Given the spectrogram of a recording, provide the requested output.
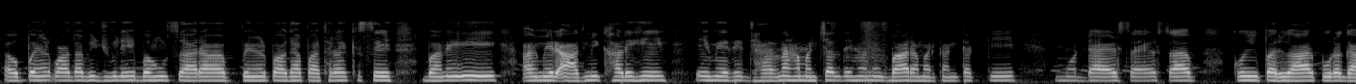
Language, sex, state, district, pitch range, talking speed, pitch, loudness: Chhattisgarhi, male, Chhattisgarh, Korba, 180-190 Hz, 160 wpm, 185 Hz, -22 LUFS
